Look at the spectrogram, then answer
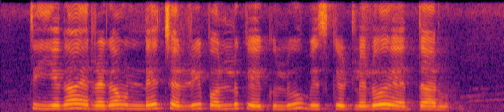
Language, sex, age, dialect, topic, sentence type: Telugu, female, 18-24, Utterandhra, agriculture, statement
